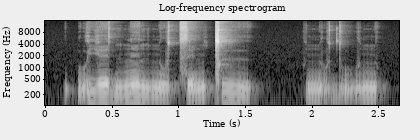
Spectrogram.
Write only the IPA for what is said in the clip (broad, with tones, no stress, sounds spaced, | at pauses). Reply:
ʔ ṵ˧ j e˥˩ d n ẽ˥˩ d n u˩ t͡s e˩˥ n ǀ ɨ˥˩ | n ṵ˩ d ɾ ṵ˥˩ n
